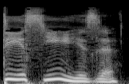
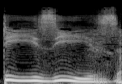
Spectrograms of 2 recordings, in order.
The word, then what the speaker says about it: disease: 但注意哦，它的读音不是 disease，它的读音叫做 disease 啊，就是那个 s 发成 z 的音和后面的元音连在一起了。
